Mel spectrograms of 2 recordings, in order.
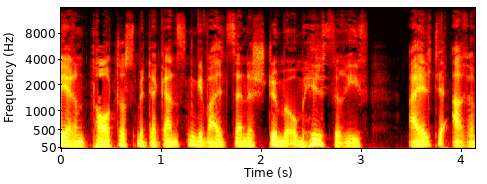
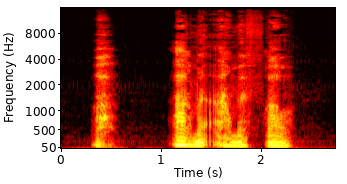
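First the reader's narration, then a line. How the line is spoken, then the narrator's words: Sighing, broken voice. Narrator (German): seufzte Athos mit gebrochener Stimme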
